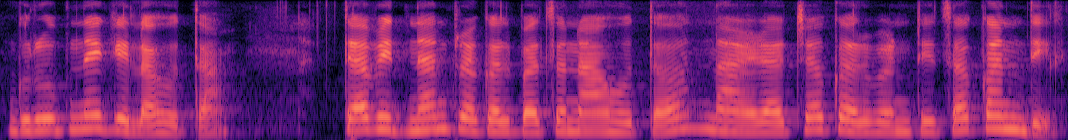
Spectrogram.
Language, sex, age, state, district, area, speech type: Marathi, female, 18-30, Maharashtra, Raigad, rural, spontaneous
